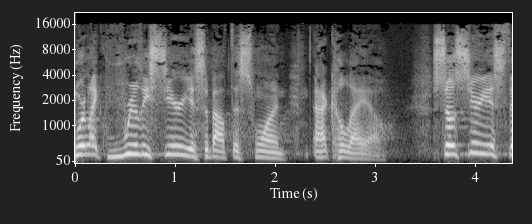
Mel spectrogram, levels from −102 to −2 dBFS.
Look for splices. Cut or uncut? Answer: uncut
